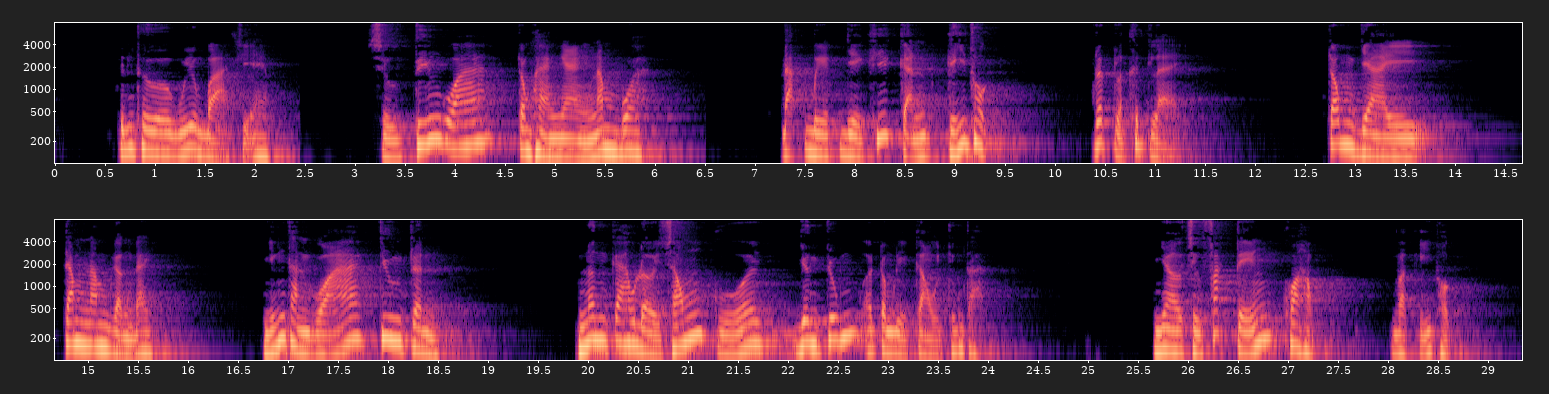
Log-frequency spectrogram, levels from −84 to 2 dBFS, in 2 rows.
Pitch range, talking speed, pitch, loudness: 110-155 Hz, 120 wpm, 125 Hz, -20 LUFS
